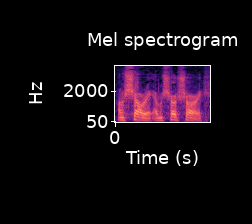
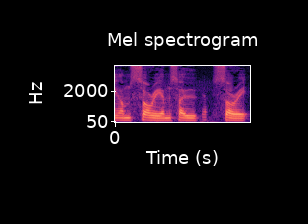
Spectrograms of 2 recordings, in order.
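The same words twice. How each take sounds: First: S's slurred to SH in "sorry" and "so"; mock Scottish actor, "sorry" said as "shorry"; David Tennant. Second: Said in the usual way. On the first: Host defends his impression to doubters, slushy S's on "sorry". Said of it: "got to sort of say their S's". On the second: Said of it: "If you ask, um, Sean Connery to".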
